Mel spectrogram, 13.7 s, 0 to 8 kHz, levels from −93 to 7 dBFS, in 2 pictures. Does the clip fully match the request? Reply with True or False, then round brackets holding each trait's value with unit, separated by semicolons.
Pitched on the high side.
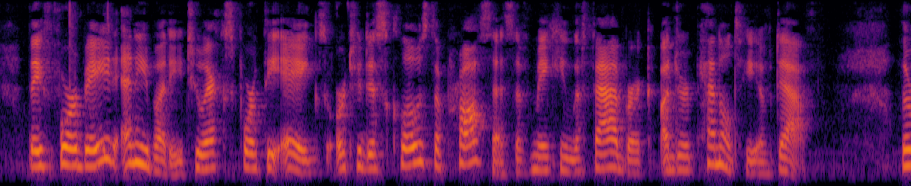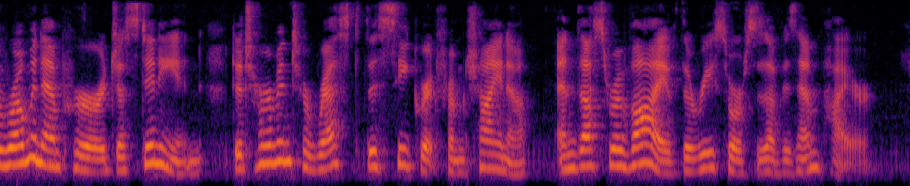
True (205 Hz)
